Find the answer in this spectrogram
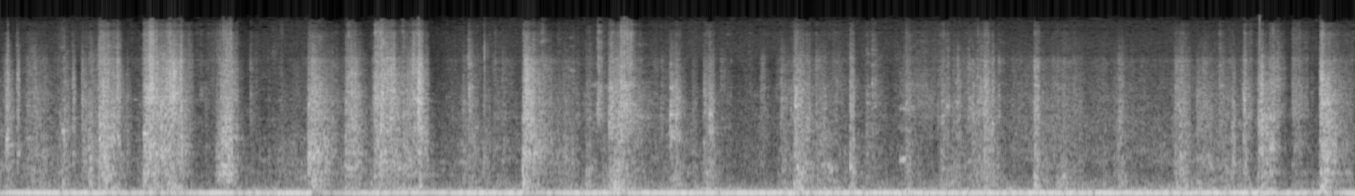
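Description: Scrap metal clanking and banging again and again, at an uneven pace, as sheet and tubular steel pieces are stepped on and knocked against each other. A steady low rumble runs underneath.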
